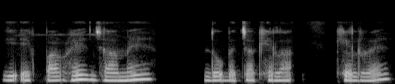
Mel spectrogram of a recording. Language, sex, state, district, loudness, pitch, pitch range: Hindi, female, Arunachal Pradesh, Papum Pare, -21 LUFS, 190 Hz, 185-220 Hz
